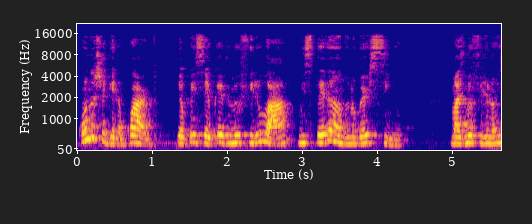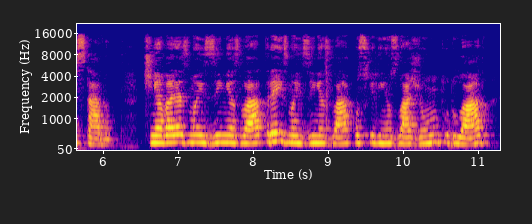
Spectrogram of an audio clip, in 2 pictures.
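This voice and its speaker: A young woman with a Brazilian Portuguese accent shares her personal testimony in a somewhat high voice, earnest and often turning to her viewers. The sound is echoey, as if recorded in a bare room. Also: brisk. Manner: earnest, often turns to the audience. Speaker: mother giving a faith testimony.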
